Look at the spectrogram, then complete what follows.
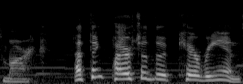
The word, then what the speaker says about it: Marque: it letter of Mark I think it's Marquee it's m r m a r q u e this might be an English British pronunciation you need another e in there to be Marque e oh okay well then it's Mark I think pirate should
